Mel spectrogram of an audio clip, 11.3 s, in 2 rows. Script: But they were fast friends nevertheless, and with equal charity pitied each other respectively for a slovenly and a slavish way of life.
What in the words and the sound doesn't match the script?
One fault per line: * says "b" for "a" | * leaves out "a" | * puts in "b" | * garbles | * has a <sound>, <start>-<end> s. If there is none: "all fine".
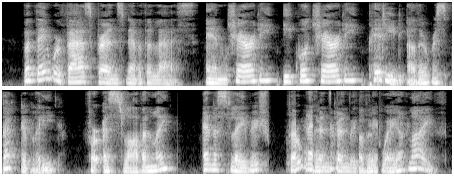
* says "charity" for "with"
* leaves out "each"
* garbles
